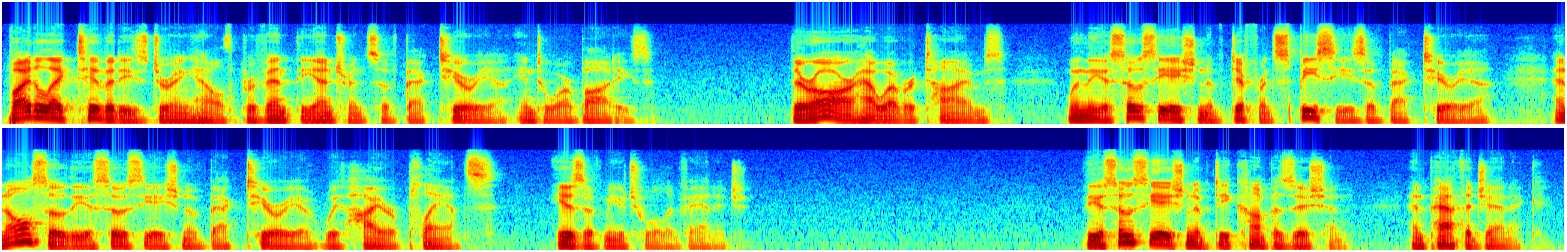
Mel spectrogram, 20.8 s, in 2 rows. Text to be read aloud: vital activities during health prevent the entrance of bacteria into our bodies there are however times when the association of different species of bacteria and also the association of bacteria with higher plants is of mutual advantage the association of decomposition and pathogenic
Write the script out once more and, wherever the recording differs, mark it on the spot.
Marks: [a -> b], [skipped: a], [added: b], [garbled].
vital activities during health prevent the entrance of bacteria into our bodies there are however times when the association of different species of bacteria and also the association of bacteria with higher plants is of mutual advantage the association of decomposition and pathogenic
